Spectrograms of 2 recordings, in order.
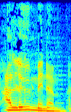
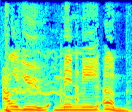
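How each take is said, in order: First: The word is said with four syllables, a-lu-mi-num. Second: The word is said with five syllables, al-u-min-i-um. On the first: This is the American way of saying it. "They say aluminum" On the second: This is the British way of saying it. "it's aluminium"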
